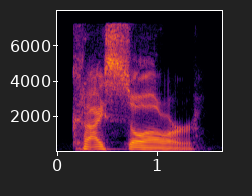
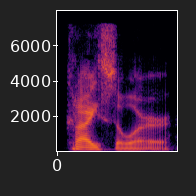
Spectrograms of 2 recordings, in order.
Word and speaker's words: Chrysaor: Chrysaor, the giant. – What is that? – Chrysaor.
